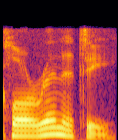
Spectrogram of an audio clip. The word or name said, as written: chlorinity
